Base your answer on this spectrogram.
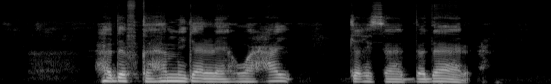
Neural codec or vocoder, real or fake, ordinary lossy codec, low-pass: codec, 44.1 kHz, 7.8 kbps, Pupu-Codec; fake; none; none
